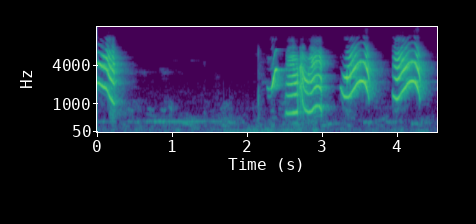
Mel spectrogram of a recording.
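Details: Parrot said to talk papa and mummy; one falling squawk, a pause, then three drawn-out, nasal, harmonic syllables that arch up and down like spoken words.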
